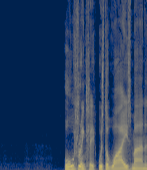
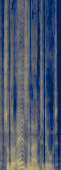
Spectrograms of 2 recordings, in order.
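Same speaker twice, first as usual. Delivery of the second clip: higher, louder, hopeful relief; hugely relieved; 7 semitones higher, 5 dB louder than usual. A narrator's reading. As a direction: let relief lift the voice. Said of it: "hugely relieved".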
